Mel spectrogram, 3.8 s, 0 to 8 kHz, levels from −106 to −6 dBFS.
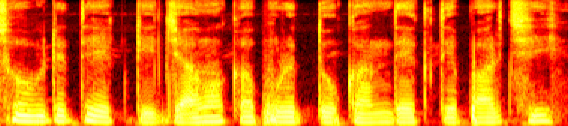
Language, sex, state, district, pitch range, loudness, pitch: Bengali, male, West Bengal, Cooch Behar, 105-130 Hz, -18 LUFS, 115 Hz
